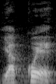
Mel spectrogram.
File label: "yakkoe", minamiyamagata; やわらかい。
